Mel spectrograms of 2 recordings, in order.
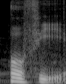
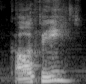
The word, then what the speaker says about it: Kofi: They call me Kofi of the land. Coffee? Kofi. Ophi of the land, huh? Kofi. Damn. Wait, spell that again? Like, Kofi. like Kofi, KOFI. like Kofi Kingston.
